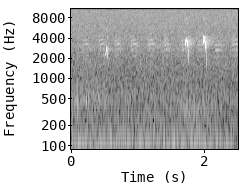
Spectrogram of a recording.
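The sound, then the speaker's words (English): A type 2 red crossbill gives short, high alternate call notes: one single note, then a quick pair about a second later. The calls are clear over a low background rumble, and no one speaks. “There's the alternate type 2 call.”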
